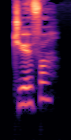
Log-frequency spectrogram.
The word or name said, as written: DJØF'er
